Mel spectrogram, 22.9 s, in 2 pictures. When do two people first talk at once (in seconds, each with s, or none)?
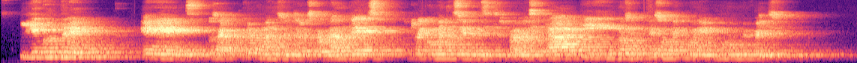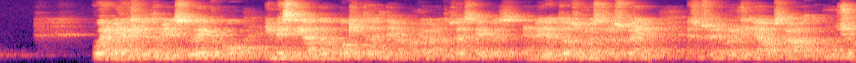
none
